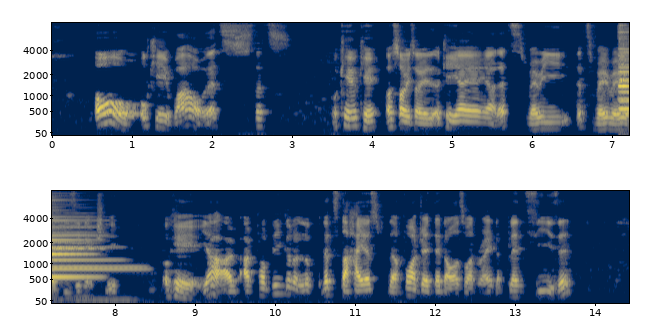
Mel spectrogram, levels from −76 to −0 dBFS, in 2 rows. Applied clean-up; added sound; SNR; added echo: classical method Wiener filter.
